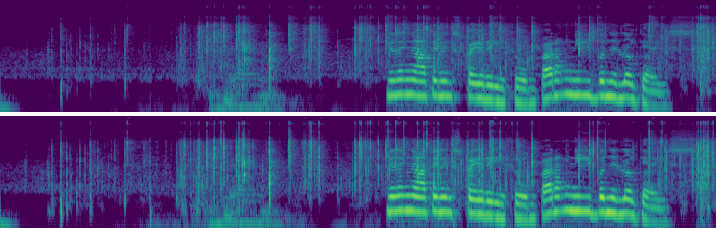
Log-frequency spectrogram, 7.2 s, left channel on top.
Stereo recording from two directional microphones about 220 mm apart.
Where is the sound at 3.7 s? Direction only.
20° right (ahead or behind).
